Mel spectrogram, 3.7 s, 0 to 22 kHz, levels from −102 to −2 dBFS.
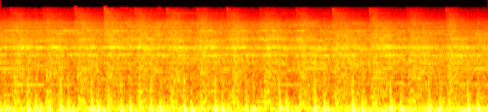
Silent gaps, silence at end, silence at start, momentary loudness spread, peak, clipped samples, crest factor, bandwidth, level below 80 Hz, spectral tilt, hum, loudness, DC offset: none; 0 s; 0 s; 1 LU; -2 dBFS; under 0.1%; 14 dB; 16.5 kHz; -30 dBFS; -4 dB/octave; none; -16 LUFS; under 0.1%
